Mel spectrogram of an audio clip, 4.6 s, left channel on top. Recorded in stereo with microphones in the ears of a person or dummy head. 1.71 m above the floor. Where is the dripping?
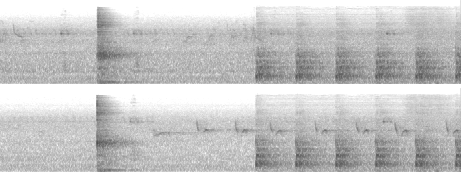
30° right (ahead or behind), 1.4 m.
